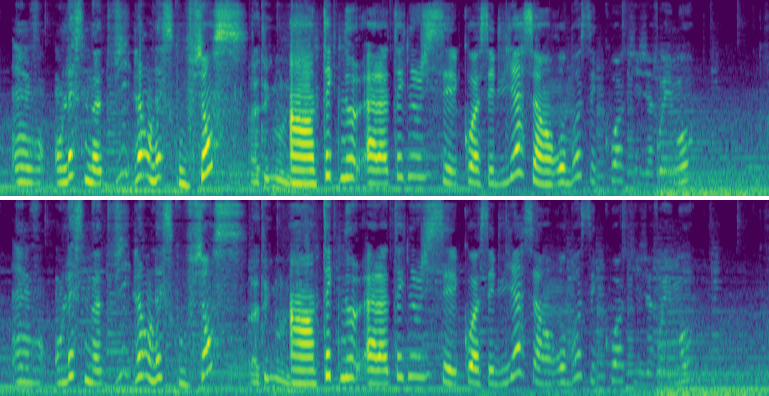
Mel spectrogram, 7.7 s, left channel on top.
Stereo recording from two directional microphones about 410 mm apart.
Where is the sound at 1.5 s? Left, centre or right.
Centre.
